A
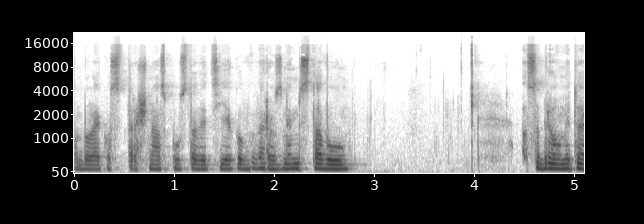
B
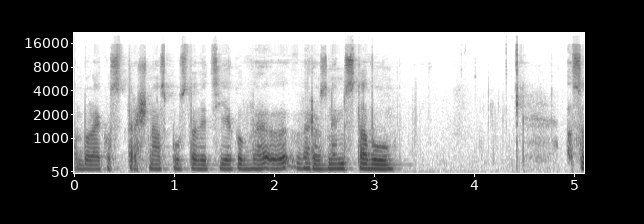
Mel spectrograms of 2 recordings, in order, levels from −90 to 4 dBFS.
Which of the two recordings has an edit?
A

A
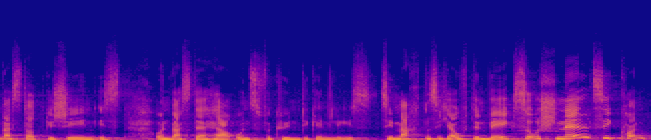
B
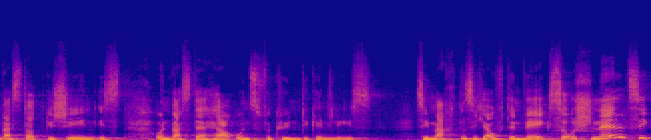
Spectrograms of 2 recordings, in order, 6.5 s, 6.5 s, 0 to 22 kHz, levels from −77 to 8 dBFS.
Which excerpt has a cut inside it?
A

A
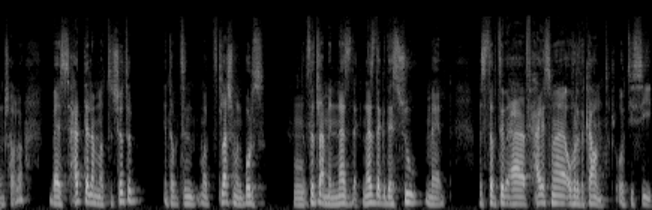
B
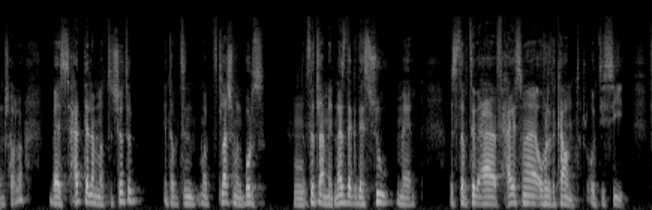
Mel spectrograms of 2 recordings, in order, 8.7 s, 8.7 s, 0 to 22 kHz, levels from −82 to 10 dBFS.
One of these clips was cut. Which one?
B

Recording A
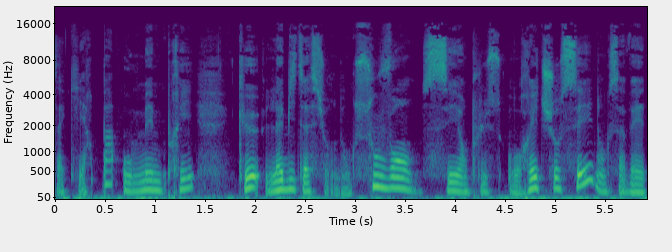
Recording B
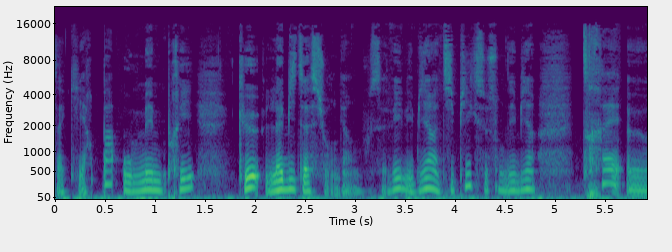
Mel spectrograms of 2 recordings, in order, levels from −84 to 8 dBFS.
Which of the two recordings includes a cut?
B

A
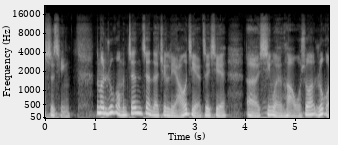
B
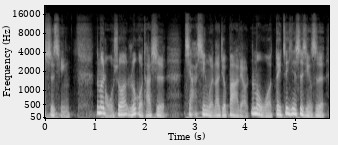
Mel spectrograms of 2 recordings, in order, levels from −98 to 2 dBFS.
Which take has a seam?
B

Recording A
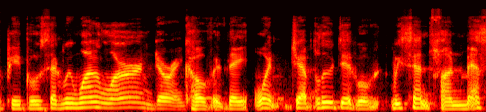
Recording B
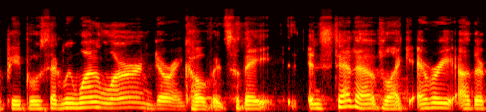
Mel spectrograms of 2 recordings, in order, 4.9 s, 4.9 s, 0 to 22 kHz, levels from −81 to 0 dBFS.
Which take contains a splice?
A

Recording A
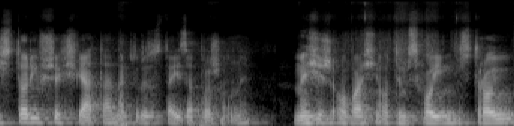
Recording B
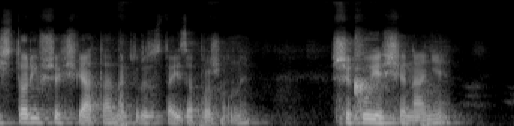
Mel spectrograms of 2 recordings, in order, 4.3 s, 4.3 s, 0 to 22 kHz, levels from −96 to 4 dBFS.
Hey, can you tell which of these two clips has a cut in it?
A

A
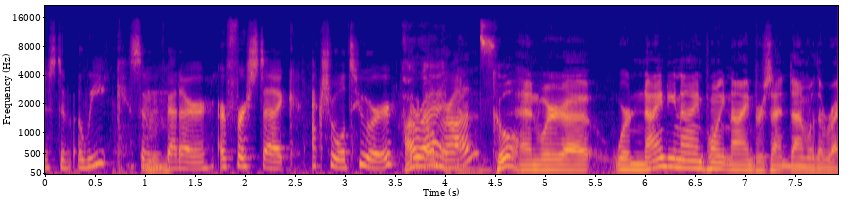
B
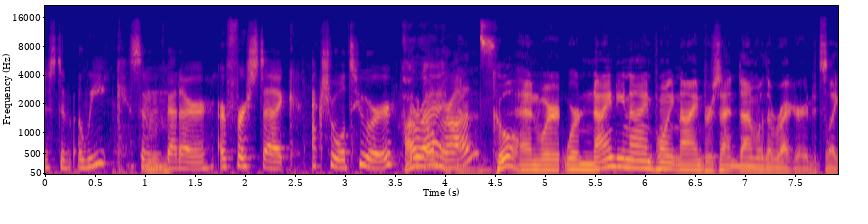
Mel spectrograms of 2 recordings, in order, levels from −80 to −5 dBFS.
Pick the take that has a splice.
B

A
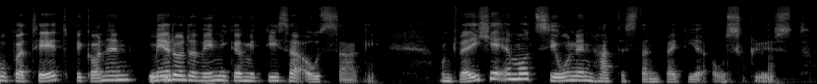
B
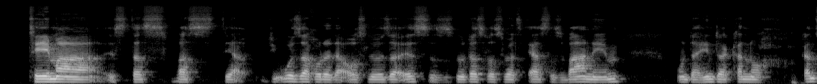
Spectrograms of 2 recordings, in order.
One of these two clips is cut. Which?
B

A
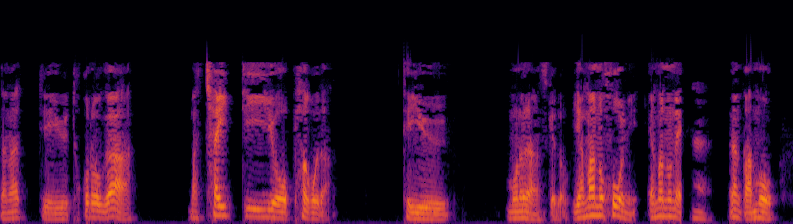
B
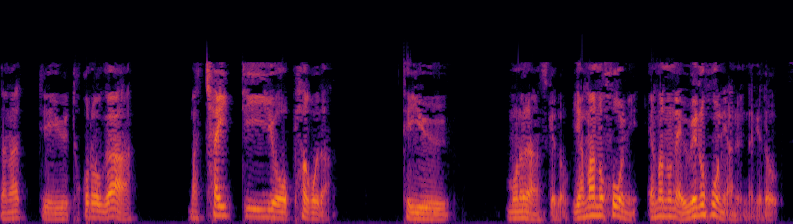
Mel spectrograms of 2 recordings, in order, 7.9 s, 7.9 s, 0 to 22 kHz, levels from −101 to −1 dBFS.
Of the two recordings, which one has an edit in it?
A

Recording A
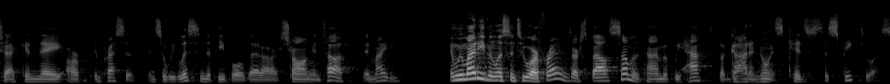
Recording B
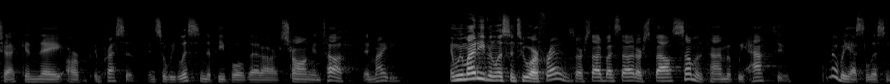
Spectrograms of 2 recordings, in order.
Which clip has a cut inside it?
A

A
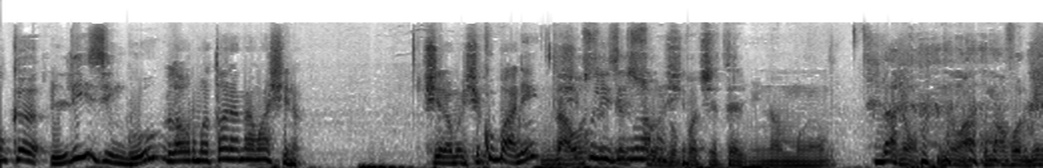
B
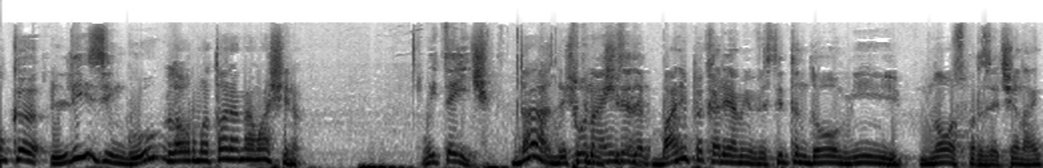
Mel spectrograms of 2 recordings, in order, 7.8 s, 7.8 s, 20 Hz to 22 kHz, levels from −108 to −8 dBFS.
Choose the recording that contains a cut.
B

